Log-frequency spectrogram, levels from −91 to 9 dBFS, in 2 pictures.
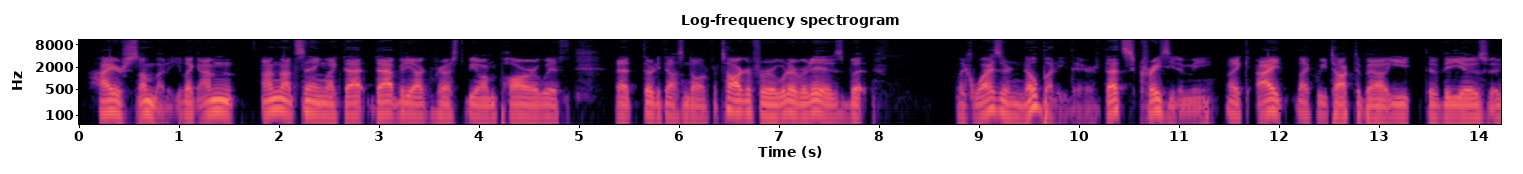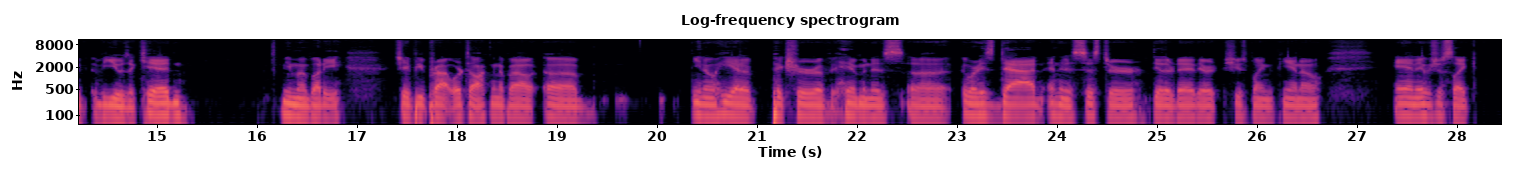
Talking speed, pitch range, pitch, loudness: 190 wpm, 95-110 Hz, 100 Hz, -29 LUFS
